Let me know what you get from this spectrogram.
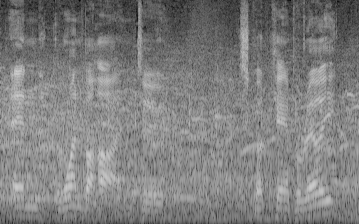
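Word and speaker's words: Camporeale: one behind to scott camparelli that is the preferred pronunciation that he likes camporelli and not other versions he says it's different back in italy but that's the aussie one that he knocks yes the italians uh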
